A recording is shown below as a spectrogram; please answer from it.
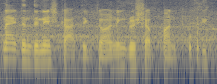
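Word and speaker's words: Rishabh Pant: and Dh Karthik joining Rush Pant that's the right way to say it he's a real character made that position his own now, hasn't he?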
